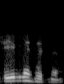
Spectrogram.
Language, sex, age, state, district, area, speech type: Telugu, male, 18-30, Andhra Pradesh, Vizianagaram, rural, conversation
